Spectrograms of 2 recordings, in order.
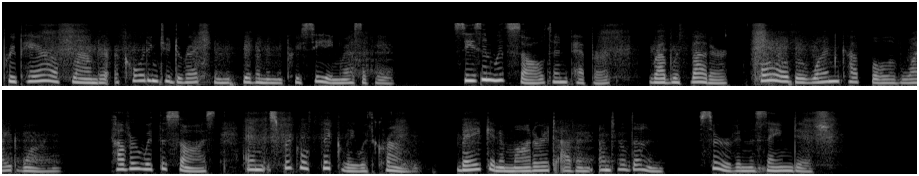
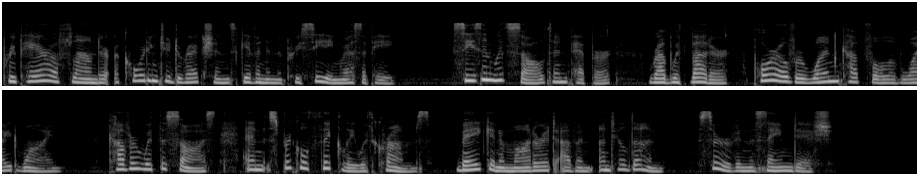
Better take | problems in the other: second | noise reduction (neural mask model RNNoise)

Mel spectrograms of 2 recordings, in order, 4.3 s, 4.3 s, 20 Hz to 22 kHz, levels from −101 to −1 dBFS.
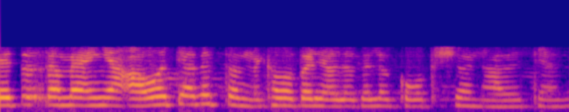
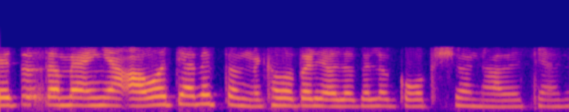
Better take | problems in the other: second | room echo; dies away in 0.1 s

